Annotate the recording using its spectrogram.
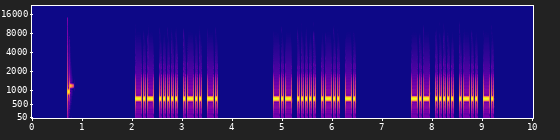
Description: Morse code, heard as a keyed tone, about 28 wpm, 700 Hz. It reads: K5LN K5LN K5LN
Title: Easy Call Signs Repeated 3x - 30wpm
